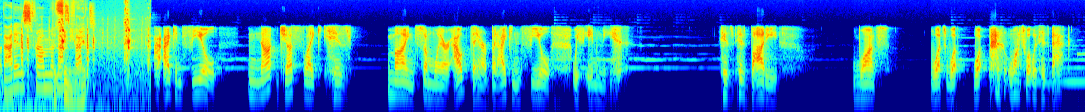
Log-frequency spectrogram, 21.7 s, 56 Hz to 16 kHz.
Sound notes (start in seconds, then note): 2.2 static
